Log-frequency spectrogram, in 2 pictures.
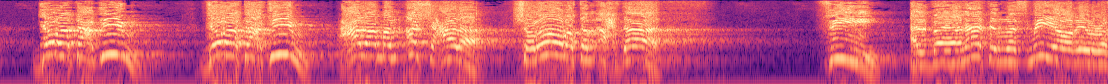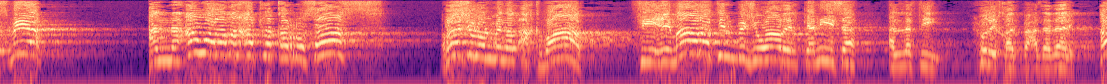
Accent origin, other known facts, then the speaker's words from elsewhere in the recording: Egypt; ولكن طرأت ظروف في بلدنا مصر.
